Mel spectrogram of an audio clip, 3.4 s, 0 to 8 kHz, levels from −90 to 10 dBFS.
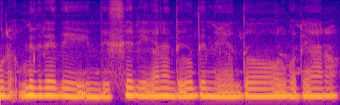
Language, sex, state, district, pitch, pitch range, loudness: Chakma, female, Tripura, Unakoti, 175 Hz, 170-180 Hz, -14 LUFS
